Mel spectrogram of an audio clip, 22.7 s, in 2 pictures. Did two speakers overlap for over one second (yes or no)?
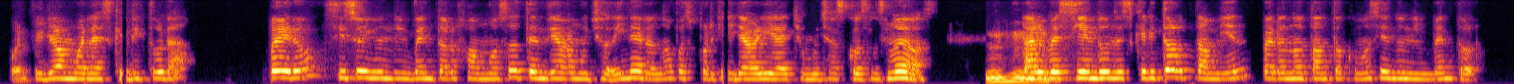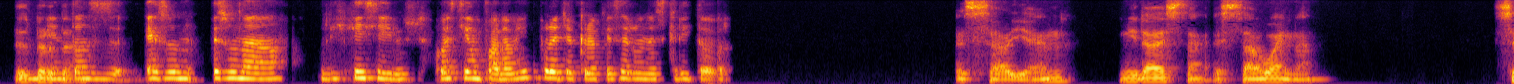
no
